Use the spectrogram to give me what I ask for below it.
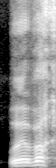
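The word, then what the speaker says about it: Warburg: 이게 1923년도에 노벨상 바르부르그. 근데 저는 독일에서 공부를 했기 때문에 바르부르그라고 하는데 영국식으로 아니 미국식으로 발음해서 웨버 이렇게 하더라고요.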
